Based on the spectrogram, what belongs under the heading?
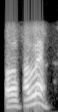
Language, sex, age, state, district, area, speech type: Assamese, male, 18-30, Assam, Lakhimpur, urban, conversation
